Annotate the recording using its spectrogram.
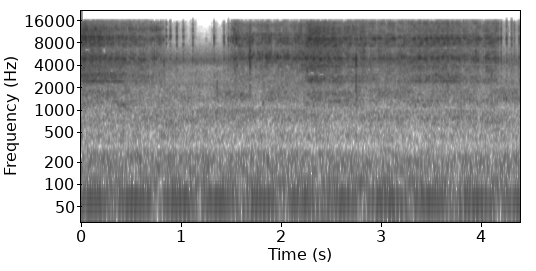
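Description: Shimano Sedona 4500 spinning reel being cranked steadily under load as a hooked bonito is reeled in, its gears making a continuous mechanical whir with faint clicks.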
